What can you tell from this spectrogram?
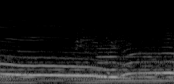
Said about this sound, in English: They heard his howls over their shouts.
